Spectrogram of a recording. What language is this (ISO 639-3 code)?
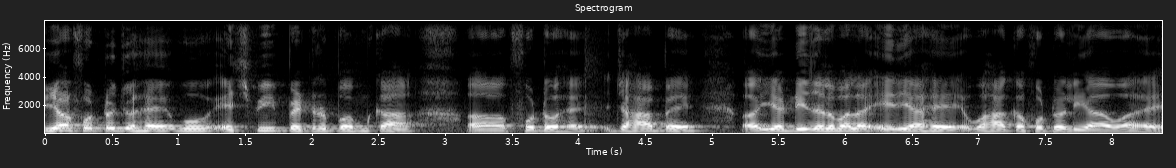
hin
